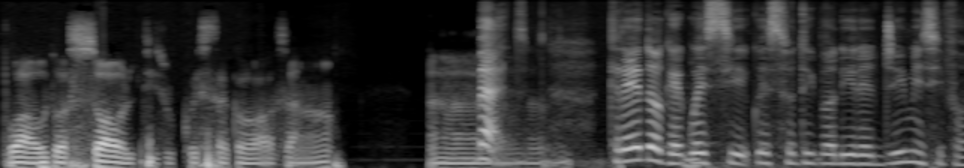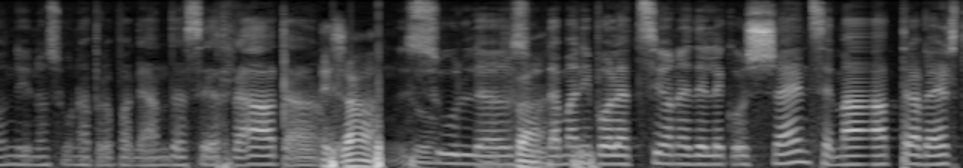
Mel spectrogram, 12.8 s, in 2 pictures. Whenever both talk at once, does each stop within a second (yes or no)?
no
